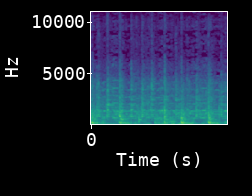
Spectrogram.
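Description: Festival procession music: double-headed barrel drums beaten in a fast, steady rhythm of about four to five strokes a second, under the held, reedy melody of a nadaswaram-type double-reed pipe.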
